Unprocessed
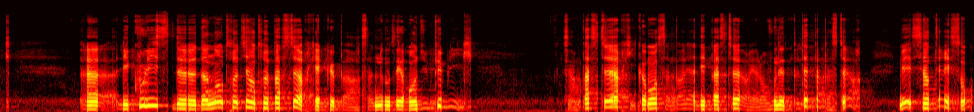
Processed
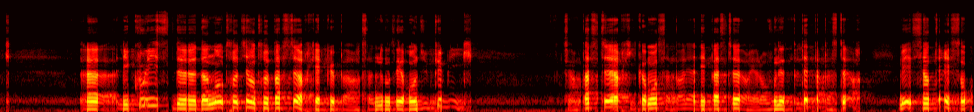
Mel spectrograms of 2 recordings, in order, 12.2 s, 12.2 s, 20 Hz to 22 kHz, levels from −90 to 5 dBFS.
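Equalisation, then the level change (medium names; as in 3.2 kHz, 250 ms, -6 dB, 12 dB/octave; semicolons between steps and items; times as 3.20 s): static phaser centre 1.2 kHz, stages 8; 0.0 dB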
